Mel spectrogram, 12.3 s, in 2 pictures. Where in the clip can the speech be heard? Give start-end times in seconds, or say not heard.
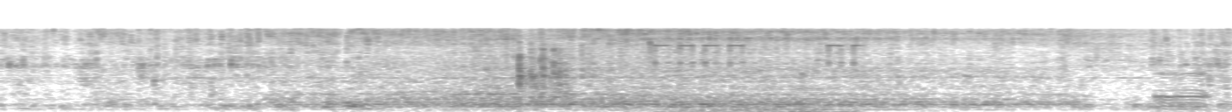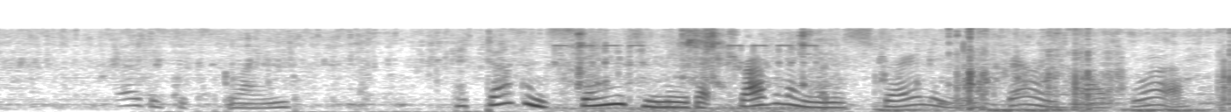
6.8-7.8, 8.4-12.2.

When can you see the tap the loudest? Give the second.
3 s.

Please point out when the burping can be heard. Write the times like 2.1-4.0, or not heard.
5.8-6.2.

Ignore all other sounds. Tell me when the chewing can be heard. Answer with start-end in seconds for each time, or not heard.
8.9-12.2.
